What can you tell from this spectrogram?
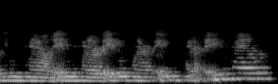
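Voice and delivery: quick repeated "inhale", lifting at the end; urging breath cue. Real, not acted. Yoga teacher urging students to keep breathing in, quick rising chant.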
